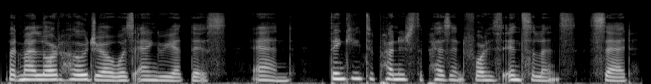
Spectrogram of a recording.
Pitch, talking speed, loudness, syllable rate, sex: 205 Hz, 165 wpm, -18 LUFS, 4.6 syllables/s, female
